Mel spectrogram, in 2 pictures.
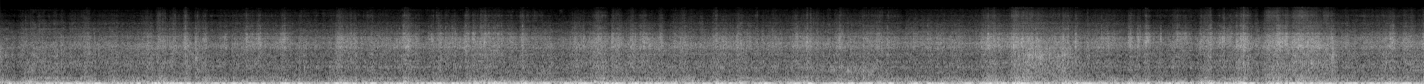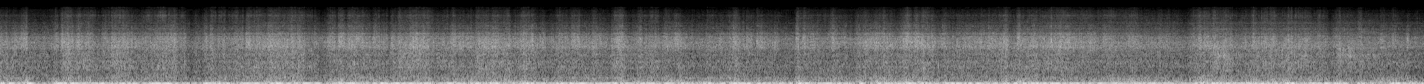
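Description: Motorcycle being ridden: steady engine rumble mixed with wind and road noise, heard from the bike's onboard camera.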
